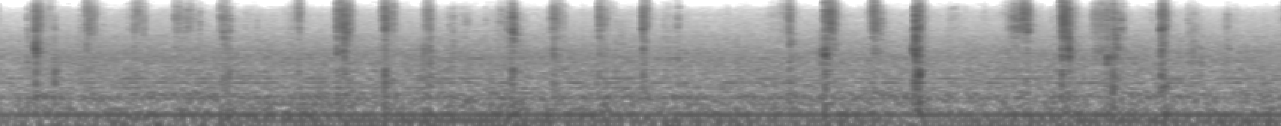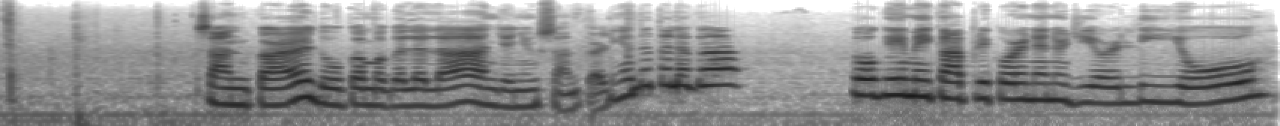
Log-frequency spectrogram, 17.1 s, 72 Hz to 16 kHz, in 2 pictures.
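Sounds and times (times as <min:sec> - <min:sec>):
cards being shuffled: 0:00.0 - 0:04.6, 0:05.2 - 0:09.8
faint low hum: 0:00.0 - 0:17.0.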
